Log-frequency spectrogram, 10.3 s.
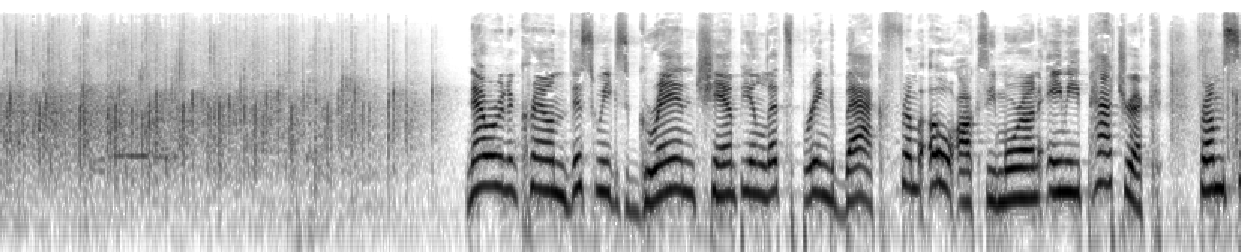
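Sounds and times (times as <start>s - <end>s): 
audience applause: 0.0s - 3.8s
speech: 3.9s - 10.3s.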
